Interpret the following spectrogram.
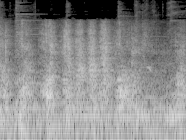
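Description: Repeated short rubbing strokes of a white smoothing tool pressed over scrapbook paper freshly glued onto an MDF board, burnishing the paper flat so it bonds evenly without bubbles.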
